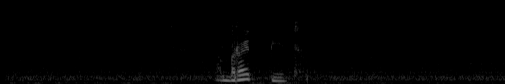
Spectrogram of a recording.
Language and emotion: Russian, neutral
